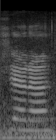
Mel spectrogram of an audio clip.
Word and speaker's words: Jenna: making you hi i'm jenna jenna oh my god i knew a girl in high school named jenna it's funny because your name rhymes with splenda because you're sweet your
